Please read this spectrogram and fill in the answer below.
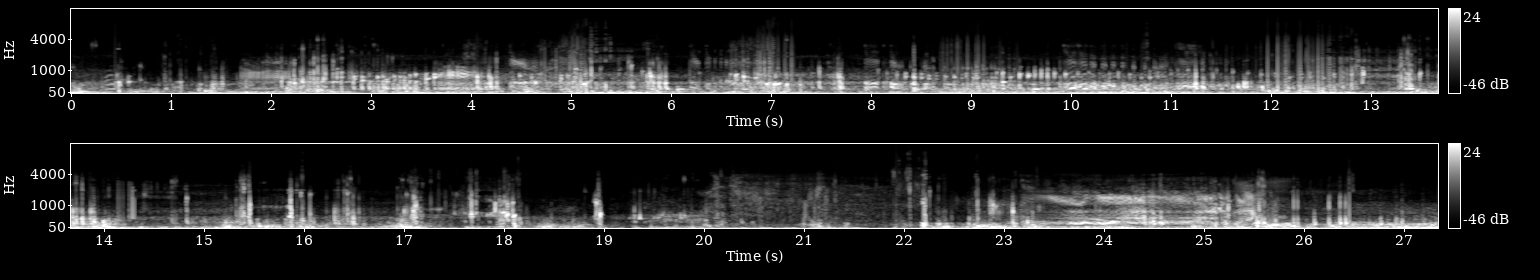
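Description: Muffled underwater sound picked up by a camera held below the surface: water rushing and gurgling against the housing, broken by many sharp clicks and pops.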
